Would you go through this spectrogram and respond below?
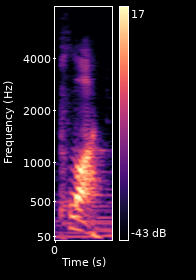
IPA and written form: plɑːt (plot)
